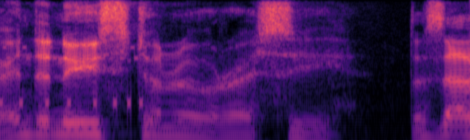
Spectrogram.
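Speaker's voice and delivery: slipping into a put-on Russian accent. Reading a scene aloud and voicing the governor, in a Russian accent. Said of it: "I fucking went the Russian".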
